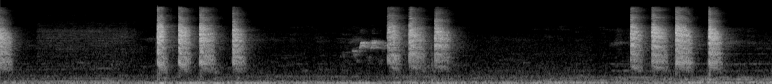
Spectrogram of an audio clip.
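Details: White-rumped shama giving agitating ketrekan calls; three bursts of four grating, buzzy notes spaced about two seconds apart, with a brief whistle before the middle burst.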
